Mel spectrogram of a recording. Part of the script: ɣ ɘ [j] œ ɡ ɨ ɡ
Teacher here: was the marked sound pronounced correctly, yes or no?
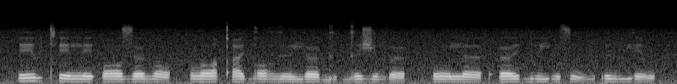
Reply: yes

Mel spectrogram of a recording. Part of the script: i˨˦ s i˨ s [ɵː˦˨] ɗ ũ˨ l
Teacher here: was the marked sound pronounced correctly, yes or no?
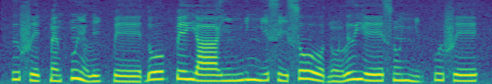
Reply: no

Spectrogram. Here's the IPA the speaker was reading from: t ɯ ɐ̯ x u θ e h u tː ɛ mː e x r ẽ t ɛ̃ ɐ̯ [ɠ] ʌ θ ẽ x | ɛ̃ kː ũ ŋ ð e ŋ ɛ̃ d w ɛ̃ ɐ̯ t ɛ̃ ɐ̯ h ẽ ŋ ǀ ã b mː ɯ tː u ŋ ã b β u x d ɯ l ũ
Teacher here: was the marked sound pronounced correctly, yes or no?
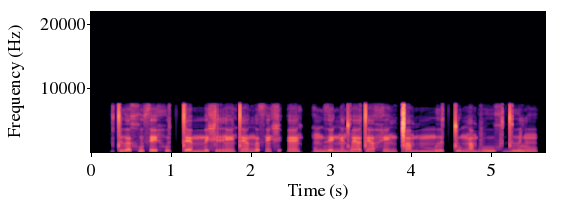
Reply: no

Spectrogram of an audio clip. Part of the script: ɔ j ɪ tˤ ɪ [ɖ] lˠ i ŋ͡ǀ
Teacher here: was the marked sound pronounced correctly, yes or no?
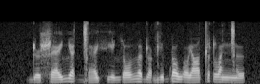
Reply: yes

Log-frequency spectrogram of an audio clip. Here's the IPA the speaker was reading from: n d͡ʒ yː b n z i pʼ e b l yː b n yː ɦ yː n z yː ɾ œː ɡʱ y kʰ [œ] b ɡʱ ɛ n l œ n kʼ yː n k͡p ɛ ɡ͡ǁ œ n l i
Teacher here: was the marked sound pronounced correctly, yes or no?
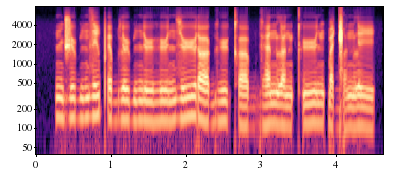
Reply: no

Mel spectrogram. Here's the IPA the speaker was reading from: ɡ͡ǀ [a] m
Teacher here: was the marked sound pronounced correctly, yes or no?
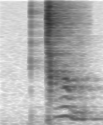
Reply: no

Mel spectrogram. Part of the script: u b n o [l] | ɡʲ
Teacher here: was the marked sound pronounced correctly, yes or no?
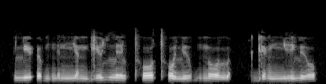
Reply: yes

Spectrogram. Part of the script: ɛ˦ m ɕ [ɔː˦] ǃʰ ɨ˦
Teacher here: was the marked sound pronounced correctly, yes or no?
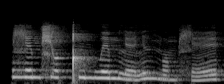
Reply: no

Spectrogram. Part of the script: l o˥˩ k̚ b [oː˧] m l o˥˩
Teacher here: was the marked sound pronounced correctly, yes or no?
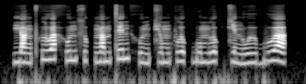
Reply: no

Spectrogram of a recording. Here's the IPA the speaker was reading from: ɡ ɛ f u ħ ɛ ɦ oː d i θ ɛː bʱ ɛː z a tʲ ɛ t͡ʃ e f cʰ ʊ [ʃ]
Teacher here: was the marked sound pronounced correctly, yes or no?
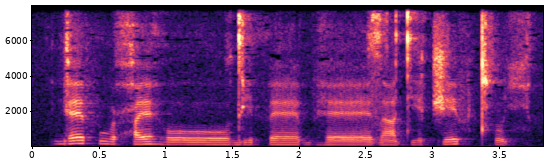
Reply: no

